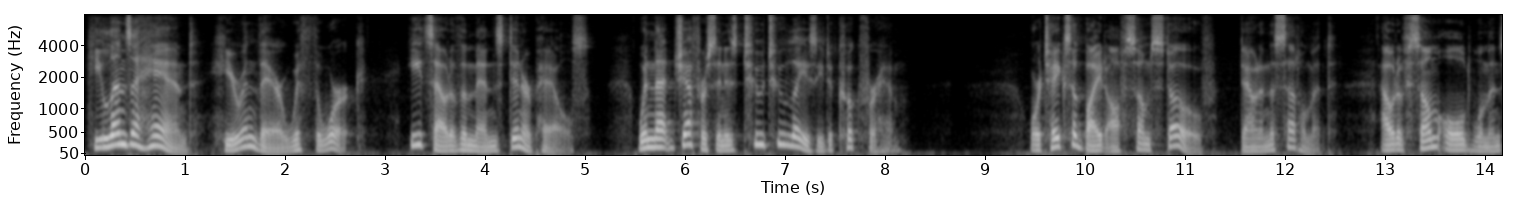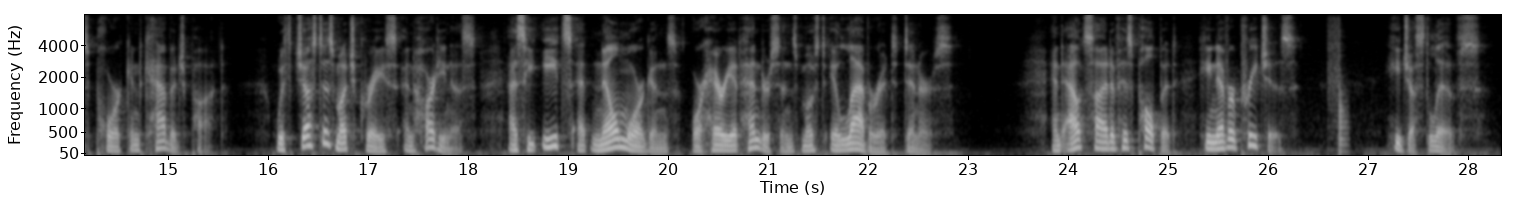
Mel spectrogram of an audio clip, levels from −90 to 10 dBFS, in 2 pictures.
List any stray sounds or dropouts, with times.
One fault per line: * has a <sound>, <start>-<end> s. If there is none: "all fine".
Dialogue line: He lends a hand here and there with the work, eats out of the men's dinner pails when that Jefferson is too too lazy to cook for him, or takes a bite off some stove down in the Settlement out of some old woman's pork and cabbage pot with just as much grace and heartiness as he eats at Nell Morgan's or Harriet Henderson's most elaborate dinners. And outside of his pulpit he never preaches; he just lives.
* has a thud, 26.6-26.8 s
